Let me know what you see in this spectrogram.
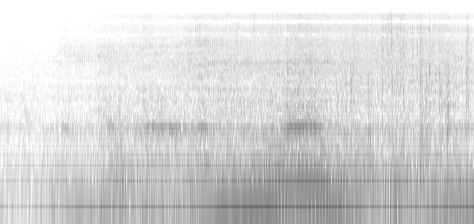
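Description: Off-road vehicle's engine revving under load, growing louder over the first two seconds, its pitch rising and falling once near the middle.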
